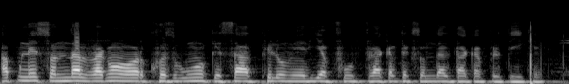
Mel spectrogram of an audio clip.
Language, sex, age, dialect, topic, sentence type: Hindi, female, 18-24, Awadhi Bundeli, agriculture, statement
